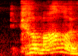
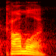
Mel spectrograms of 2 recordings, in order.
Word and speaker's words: Kamala: Yeah, but Camala though. But Kamala? Yeah, Kamala is how you pronounce her name.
